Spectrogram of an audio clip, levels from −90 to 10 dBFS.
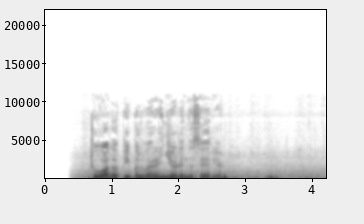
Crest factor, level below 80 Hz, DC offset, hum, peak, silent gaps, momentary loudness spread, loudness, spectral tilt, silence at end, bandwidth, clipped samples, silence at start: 18 dB; -40 dBFS; under 0.1%; none; -8 dBFS; none; 20 LU; -25 LUFS; -8.5 dB/octave; 0 s; 10.5 kHz; under 0.1%; 0.5 s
